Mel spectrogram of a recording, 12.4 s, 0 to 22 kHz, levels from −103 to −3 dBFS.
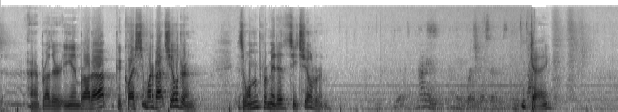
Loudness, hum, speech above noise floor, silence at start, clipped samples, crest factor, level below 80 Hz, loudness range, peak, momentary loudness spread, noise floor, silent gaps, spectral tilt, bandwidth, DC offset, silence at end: -18 LUFS; none; 26 dB; 0 s; under 0.1%; 20 dB; -50 dBFS; 15 LU; 0 dBFS; 21 LU; -44 dBFS; none; -4.5 dB/octave; 17 kHz; under 0.1%; 0.05 s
